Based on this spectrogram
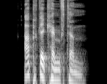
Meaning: strong dative masculine/neuter singular of abgekämpft
- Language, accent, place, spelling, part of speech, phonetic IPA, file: German, Germany, Berlin, abgekämpftem, adjective, [ˈapɡəˌkɛmp͡ftəm], De-abgekämpftem.ogg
